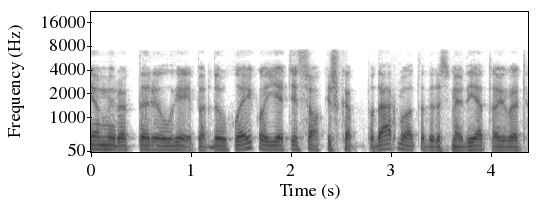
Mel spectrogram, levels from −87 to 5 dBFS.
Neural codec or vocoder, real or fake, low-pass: codec, 16 kHz, 1.1 kbps, Voila-Tokenizer; fake; 7.2 kHz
